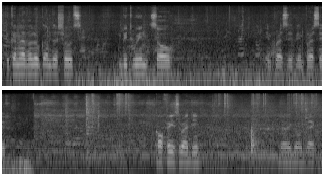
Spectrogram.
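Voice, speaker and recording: A man's voice: medium pitch, slow, long pauses, noisy background. A man vlogging outdoors at a tourist spot, chatting casually in unpolished English toward a handheld camera. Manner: relaxed, unpolished English, chatty tour-guide asides. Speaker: vlogger, channel owner. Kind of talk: casual travel vlog talk.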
